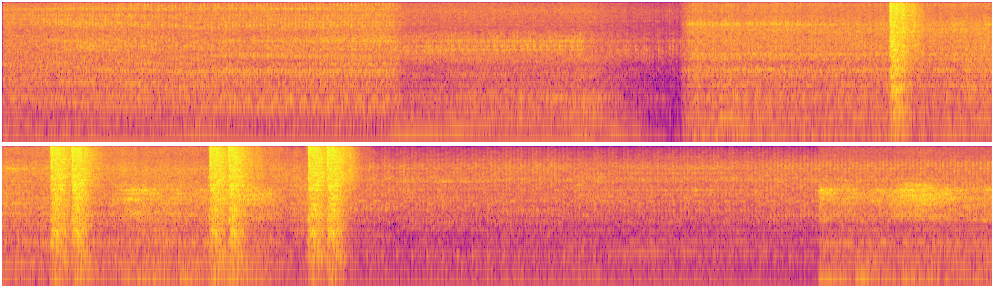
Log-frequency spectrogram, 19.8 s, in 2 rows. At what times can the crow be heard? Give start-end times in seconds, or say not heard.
11.1-12.7, 18.1-19.7.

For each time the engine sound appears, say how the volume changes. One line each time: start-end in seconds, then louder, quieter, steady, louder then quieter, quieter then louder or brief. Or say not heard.
0.0-19.7 quieter.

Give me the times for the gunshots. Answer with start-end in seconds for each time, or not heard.
8.8-13.4.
